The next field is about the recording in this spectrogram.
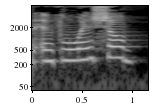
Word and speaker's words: influential: Wesley 得到了普林斯顿大学的奖学金。继续我们看的是 influential 这个形容词，注意它的重音是在 en 这个音节，念成 influential。influential 是指具有影响力的或者是有权势的。例如 ,Eric is an influential biochemist. Eric 是一位举足轻重的生物科技学家。他的动词是 influence, I-N-F-L-U-E-N-C-E, 意思是影响。注意这时候重音在第一个音节，念成 influence。例如 ,Brenda is always influenced by other people's comments.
